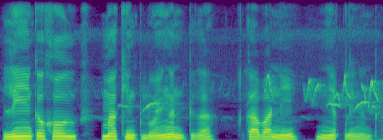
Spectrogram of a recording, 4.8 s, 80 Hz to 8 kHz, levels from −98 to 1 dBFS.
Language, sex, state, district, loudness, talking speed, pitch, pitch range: Wancho, male, Arunachal Pradesh, Longding, -15 LUFS, 160 wpm, 135 Hz, 120-155 Hz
